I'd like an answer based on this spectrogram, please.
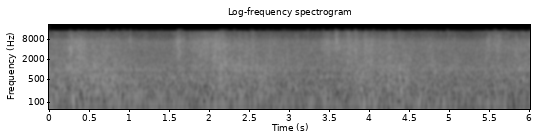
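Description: Steady rush of white water around an inflatable raft as the crew paddles forward, with a few scattered paddle splashes.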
